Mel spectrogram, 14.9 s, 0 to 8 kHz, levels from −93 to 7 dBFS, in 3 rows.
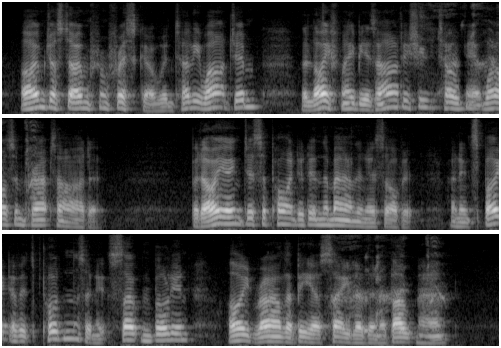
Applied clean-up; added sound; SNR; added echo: neural mask model Resemble Enhance denoiser.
